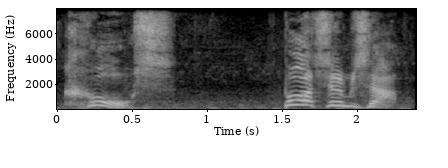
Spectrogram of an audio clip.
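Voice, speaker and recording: A man's voice: very high voice, huge pitch swings, drawn-out words, heavy background noise, exaggerated voice. An actor playing a drunken, cowardly fire-eating jester in a fantasy game, showy and tipsy in his delivery. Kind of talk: fantasy video game acting.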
